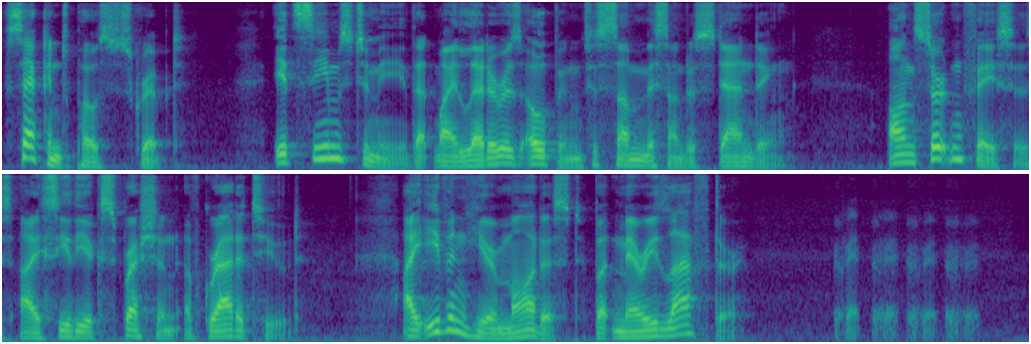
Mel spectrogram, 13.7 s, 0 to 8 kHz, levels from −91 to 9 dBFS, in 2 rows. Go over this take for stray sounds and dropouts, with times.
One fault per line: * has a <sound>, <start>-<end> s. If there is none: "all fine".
* has a laugh, 12.4-13.4 s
